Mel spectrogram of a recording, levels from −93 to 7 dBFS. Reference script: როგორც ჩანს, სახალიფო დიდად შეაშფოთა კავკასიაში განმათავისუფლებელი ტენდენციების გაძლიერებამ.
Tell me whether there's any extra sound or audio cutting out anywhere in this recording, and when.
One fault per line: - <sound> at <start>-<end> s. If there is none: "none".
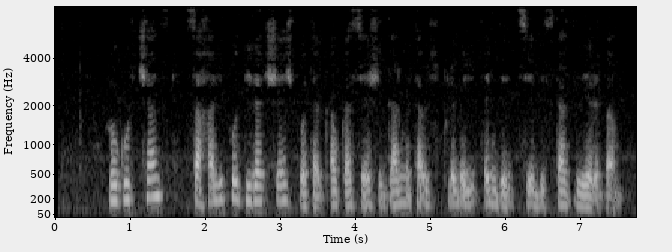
none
